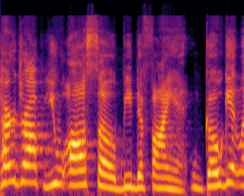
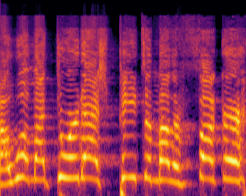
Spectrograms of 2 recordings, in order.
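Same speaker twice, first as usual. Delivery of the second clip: put-on loud screaming in a Canadian accent; 8 semitones higher, 4 dB louder than usual. Imitating someone screaming a demand for pizza: imitating a screaming canadian accent. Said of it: "She would scream".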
